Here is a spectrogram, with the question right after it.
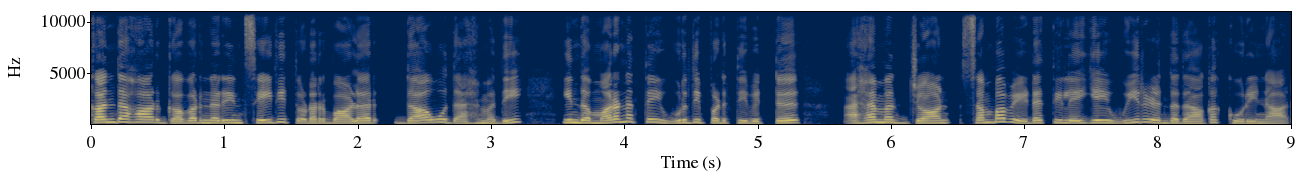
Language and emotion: Tamil, neutral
